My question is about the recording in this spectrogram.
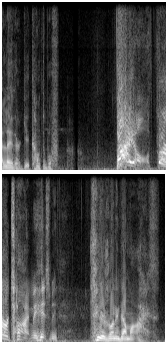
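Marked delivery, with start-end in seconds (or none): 2.3-3.0 loud, high exploding "bile"; imitated impact, burst out far above talking pitch; sudden strike noise. Imitates third cramp striking.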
